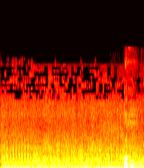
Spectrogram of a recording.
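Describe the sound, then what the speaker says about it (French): A motorcycle engine runs at a steady mid-pitched idle nearby, with a brief sharper burst near the end. "Voilà, une moto."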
